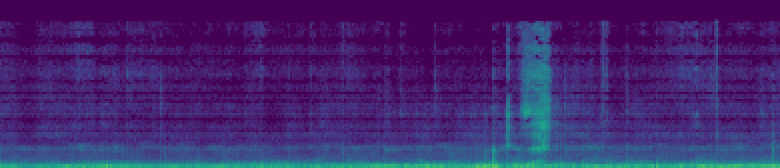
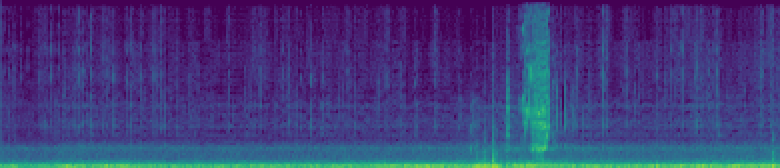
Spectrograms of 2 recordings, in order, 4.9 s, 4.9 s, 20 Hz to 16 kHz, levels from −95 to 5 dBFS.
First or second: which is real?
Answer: second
